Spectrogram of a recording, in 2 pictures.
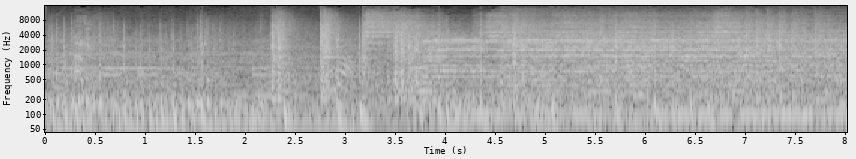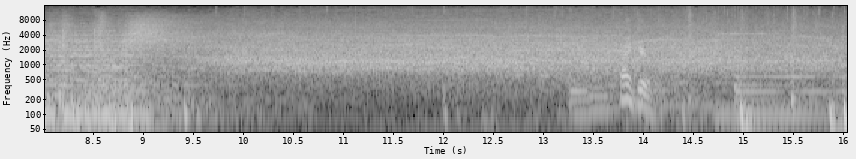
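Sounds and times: live band and orchestra: 0.0 - 9.4
audience applauding and cheering: 6.7 - 16.0.

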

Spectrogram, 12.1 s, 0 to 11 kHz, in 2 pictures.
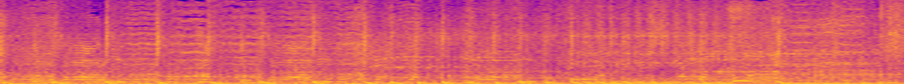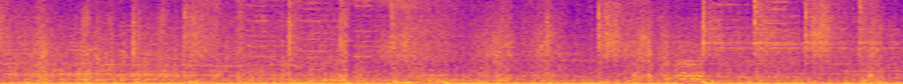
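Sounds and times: dubstep over a sound system: 0.0 - 12.0.

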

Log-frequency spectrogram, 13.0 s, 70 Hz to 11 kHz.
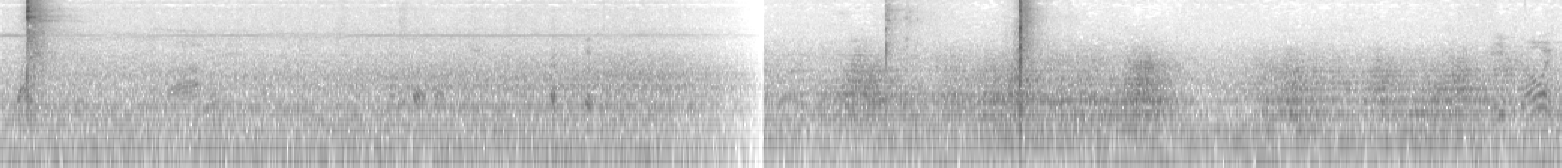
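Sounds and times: golf club striking ball: 0.1 - 0.7, 8.4 - 8.8.

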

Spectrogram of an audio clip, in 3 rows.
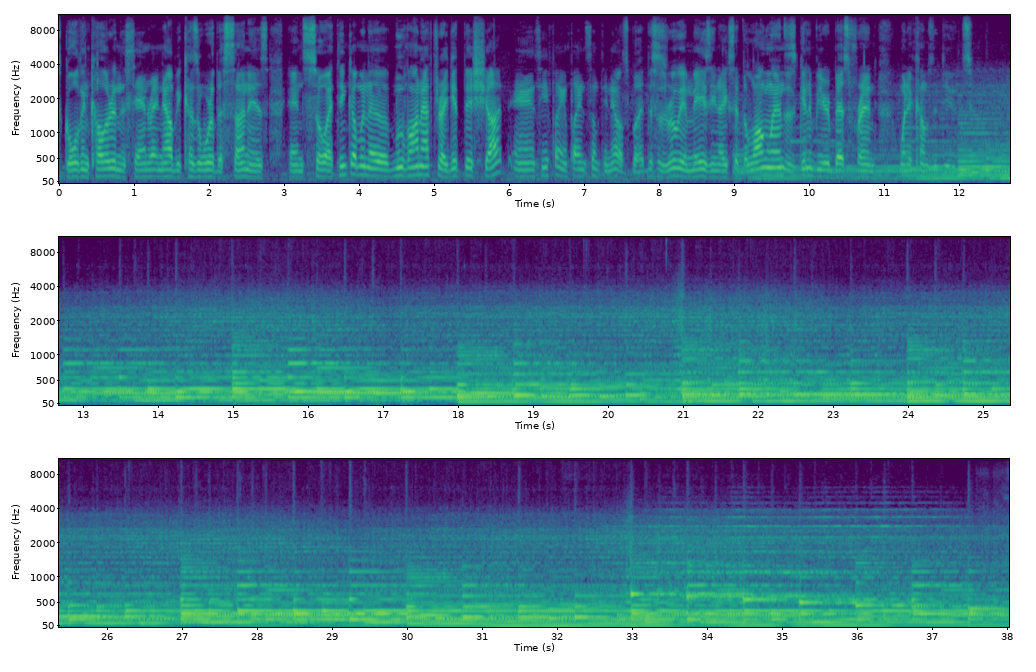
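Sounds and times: slow sustained chords music: 8.9 - 38.0.

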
